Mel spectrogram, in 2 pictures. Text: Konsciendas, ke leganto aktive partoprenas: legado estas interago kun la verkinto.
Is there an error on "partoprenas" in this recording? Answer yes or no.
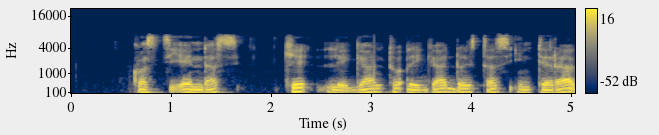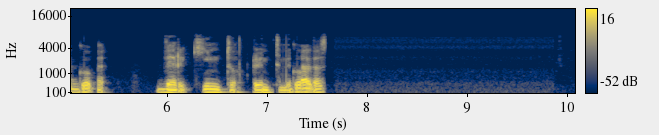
yes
